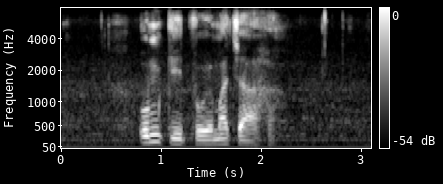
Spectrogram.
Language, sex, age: Swati, male, 19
